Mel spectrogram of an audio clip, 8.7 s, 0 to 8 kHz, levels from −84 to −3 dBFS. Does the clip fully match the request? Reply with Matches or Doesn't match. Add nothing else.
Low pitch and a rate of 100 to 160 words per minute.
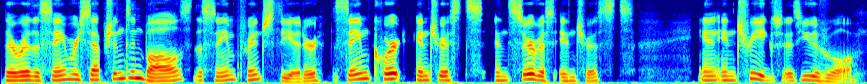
Doesn't match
